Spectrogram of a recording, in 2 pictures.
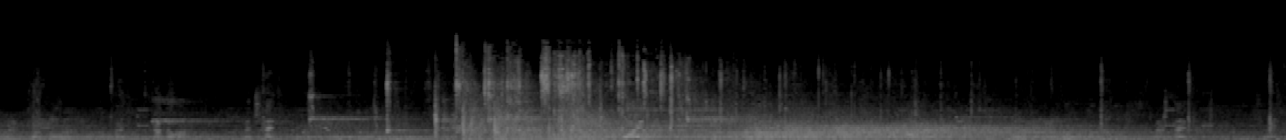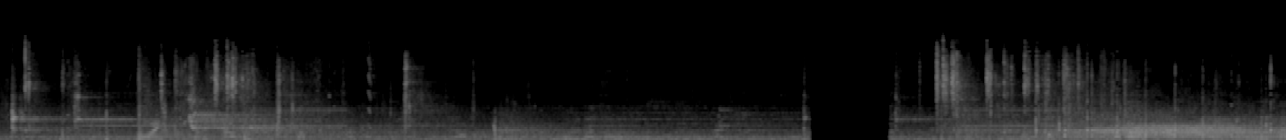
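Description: Fencers' shoes squeak and thud on a wooden floor in a large echoing hall.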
